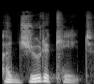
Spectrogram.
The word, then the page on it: adjudicate: American English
